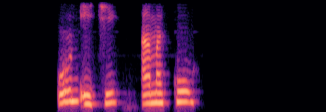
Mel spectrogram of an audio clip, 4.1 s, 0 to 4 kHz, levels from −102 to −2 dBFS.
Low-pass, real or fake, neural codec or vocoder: 3.6 kHz; fake; codec, 16 kHz, 8 kbps, FunCodec, trained on LibriTTS, 25 frames a second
